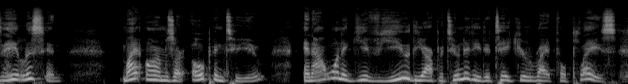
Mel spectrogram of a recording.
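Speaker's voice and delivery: ordinary talk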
